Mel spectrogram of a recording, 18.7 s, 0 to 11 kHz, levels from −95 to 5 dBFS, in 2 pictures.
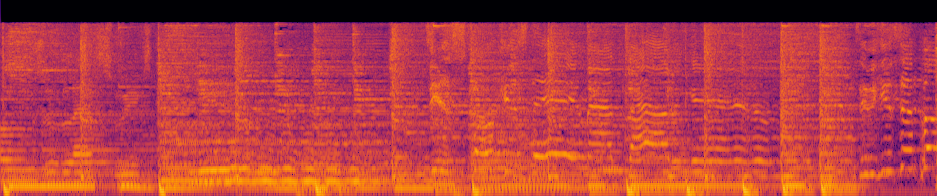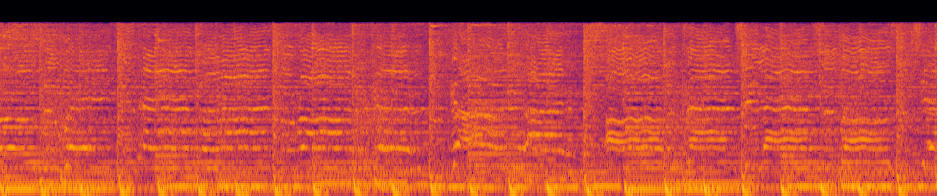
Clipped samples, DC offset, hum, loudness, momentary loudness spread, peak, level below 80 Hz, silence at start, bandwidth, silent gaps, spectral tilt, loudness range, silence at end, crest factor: under 0.1%; under 0.1%; none; -17 LUFS; 4 LU; -4 dBFS; -26 dBFS; 0 s; 8.2 kHz; none; -3 dB/octave; 2 LU; 0 s; 14 dB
